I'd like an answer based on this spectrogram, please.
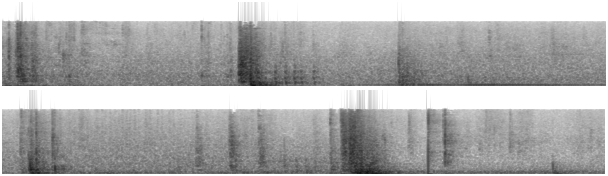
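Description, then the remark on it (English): A motel room door opens and thuds shut with a few sharp knocks and clunks spread out over several seconds, with a low hum briefly in the background and no talking. “Later, they enter a motel room.”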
